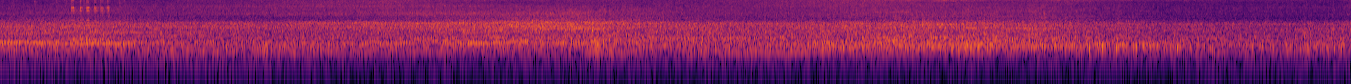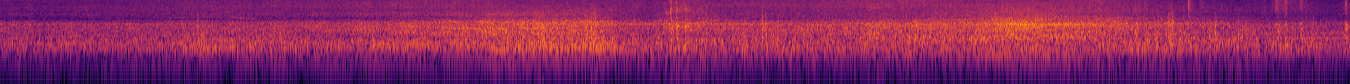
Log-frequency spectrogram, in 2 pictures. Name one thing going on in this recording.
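Tyres roll and hum on the road surface.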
